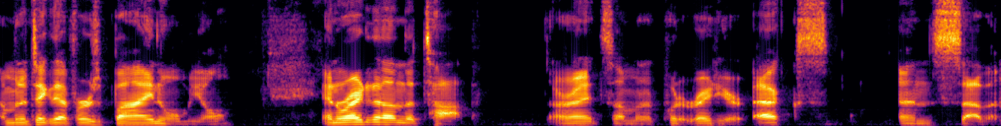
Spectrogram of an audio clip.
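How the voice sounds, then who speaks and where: An unremarkable speaking voice at a fairly quick pace, with ordinary pitch variation and a dry, close sound with no echo. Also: man. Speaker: math teacher. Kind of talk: tutorial. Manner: casual.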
